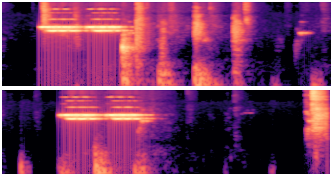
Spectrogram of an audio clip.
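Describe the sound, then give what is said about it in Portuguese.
A doorbell rings twice during a live program, each a steady, high electronic buzz lasting about a second, separated by a few dull thumps and clicks, with no one talking. “Gente, programa ao vivo é assim: toca a campainha, tem que atender o interfone, né?”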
